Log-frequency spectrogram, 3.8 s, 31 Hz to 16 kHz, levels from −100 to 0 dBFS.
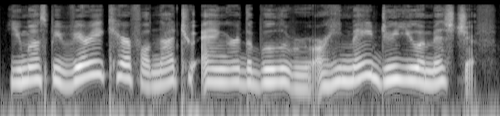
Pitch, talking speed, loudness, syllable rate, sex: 200 Hz, 270 wpm, -18 LUFS, 6.7 syllables/s, female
